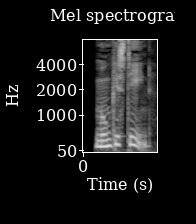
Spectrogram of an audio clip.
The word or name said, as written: munkesten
